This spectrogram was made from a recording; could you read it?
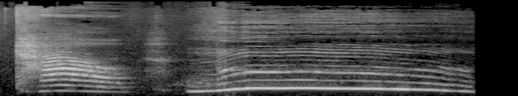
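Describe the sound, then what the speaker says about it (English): A cow moos in one long, drawn-out, steady call lasting about three seconds, close and clear, after a short vocal sound. "Moo."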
